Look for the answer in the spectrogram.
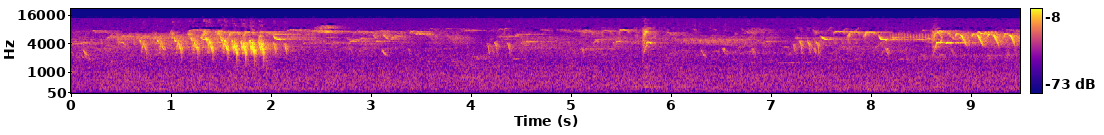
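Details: Birds singing in nature: an early burst of fast, high buzzy trilled notes, then scattered thin chirps and whistles from several birds, with another quick trill near the end and steady background hiss.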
